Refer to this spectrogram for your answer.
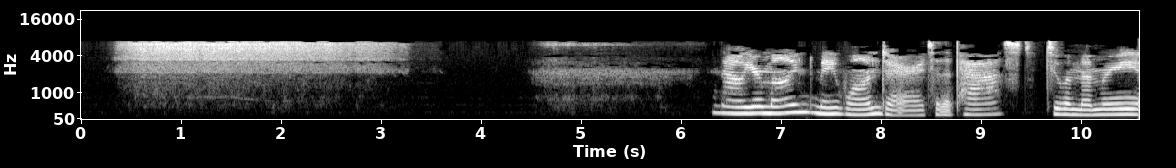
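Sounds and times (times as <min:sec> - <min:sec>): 
breath exhaled through the nose: 0:00.4 - 0:03.4, 0:04.6 - 0:06.2
speech: 0:06.3 - 0:10.5.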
